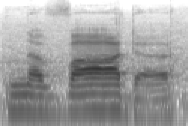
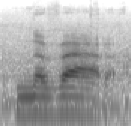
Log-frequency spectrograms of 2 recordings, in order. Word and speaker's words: Nevada: let's try that yeah so apparently if you pronounce it nevada um you're not from nevada the proper pronunciation is nevada and they'll immediately know you as an outsider if you say nevada welcome to nevada so you know because we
